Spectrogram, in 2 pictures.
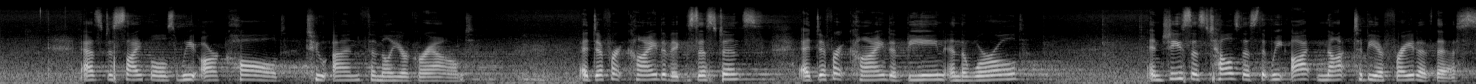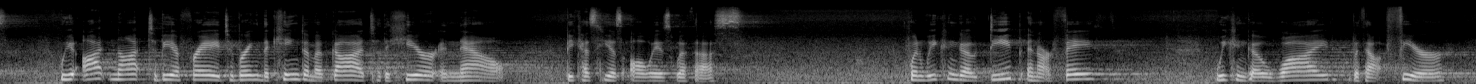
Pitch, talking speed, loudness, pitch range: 210 Hz, 145 wpm, -20 LUFS, 185-230 Hz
